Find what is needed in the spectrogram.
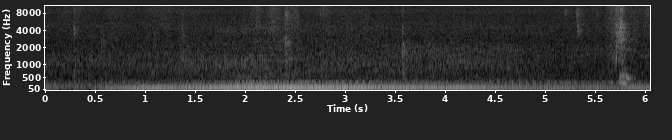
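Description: A low, steady hum of unchanging pitch swells up over about two seconds, holds, then fades away. A few faint clicks sound over it.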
